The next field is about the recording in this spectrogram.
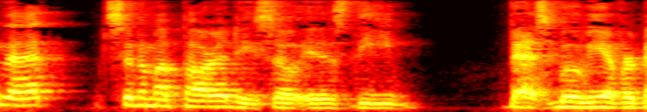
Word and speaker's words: Cinema Paradiso: Cinema Paradiso.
